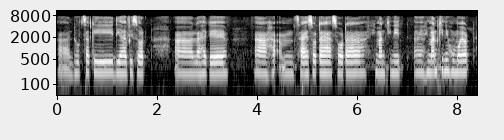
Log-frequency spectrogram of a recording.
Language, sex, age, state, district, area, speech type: Assamese, female, 45-60, Assam, Dibrugarh, rural, spontaneous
